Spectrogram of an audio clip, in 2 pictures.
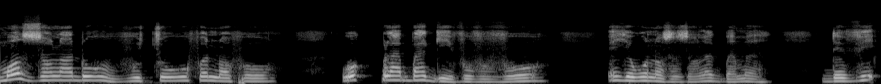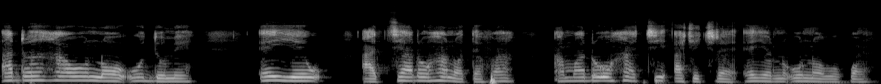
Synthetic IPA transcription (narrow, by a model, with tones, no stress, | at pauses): mɔ̃˦zɔ˦la˦ɖe˦wo˦βu˨t͡ʃo˦wo˦ɸe˦nɔ̃˨ɸe˦wo˦ | wo˦k͡pla˦ba˦ɡi˨vo˨vo˨vo˨wo˦ | e˦je˦wo˦nɔ̃˨zɔ˨zɔ̃˨le˦ɡ͡be˨me˨ | ɖe˨vi˦ʔa˨ɖe˦ɦã˦wo˦nɔ̃˨wʔo˦d̪o˨me˨ | e˦je˦ | a˨t̪i˦a˨ɖe˦wo˦ɦã˦nɔ̃˨t̪ɛ˨ɸa˦ | a˨m˨a˨ɖe˦wo˦hã˦t͡ɕi˦ʔa˨t͡ɕi˨t͡ʃɾɛ˨e˦je˦wo˦nɔ̃˨wo˨k͡pɔ˦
